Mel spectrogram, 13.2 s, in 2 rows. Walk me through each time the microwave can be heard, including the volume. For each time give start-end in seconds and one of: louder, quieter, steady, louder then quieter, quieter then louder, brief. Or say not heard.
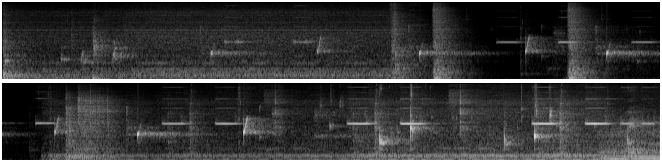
0.0-13.1 louder.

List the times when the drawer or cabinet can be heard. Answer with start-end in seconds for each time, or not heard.
0.3-1.2, 7.2-7.8.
